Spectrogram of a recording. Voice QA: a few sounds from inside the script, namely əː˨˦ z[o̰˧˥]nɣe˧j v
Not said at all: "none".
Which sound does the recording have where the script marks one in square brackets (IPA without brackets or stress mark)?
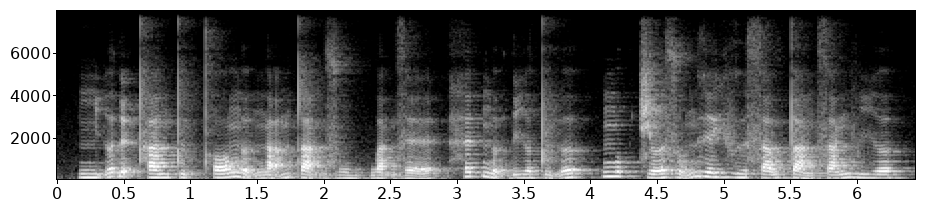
o̰˧˥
